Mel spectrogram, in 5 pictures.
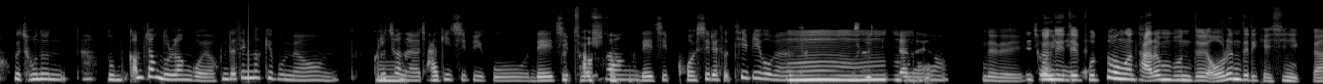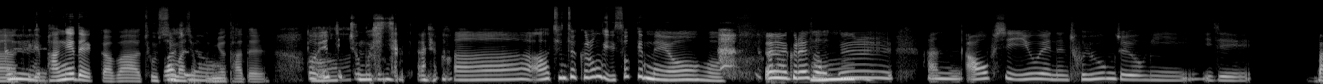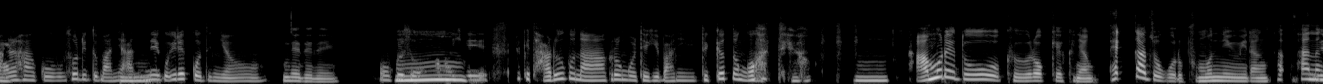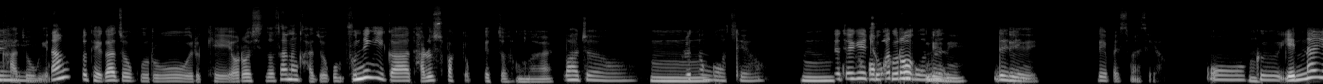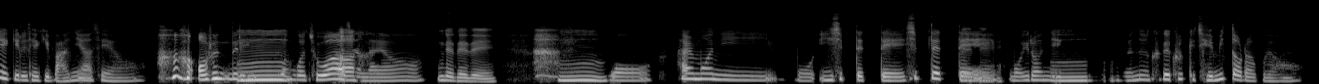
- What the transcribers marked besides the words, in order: gasp; other background noise; laugh; tapping; laughing while speaking: "주무시잖아요"; laughing while speaking: "것 같아요"; laugh; laugh
- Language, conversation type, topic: Korean, podcast, 할머니·할아버지에게서 배운 문화가 있나요?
